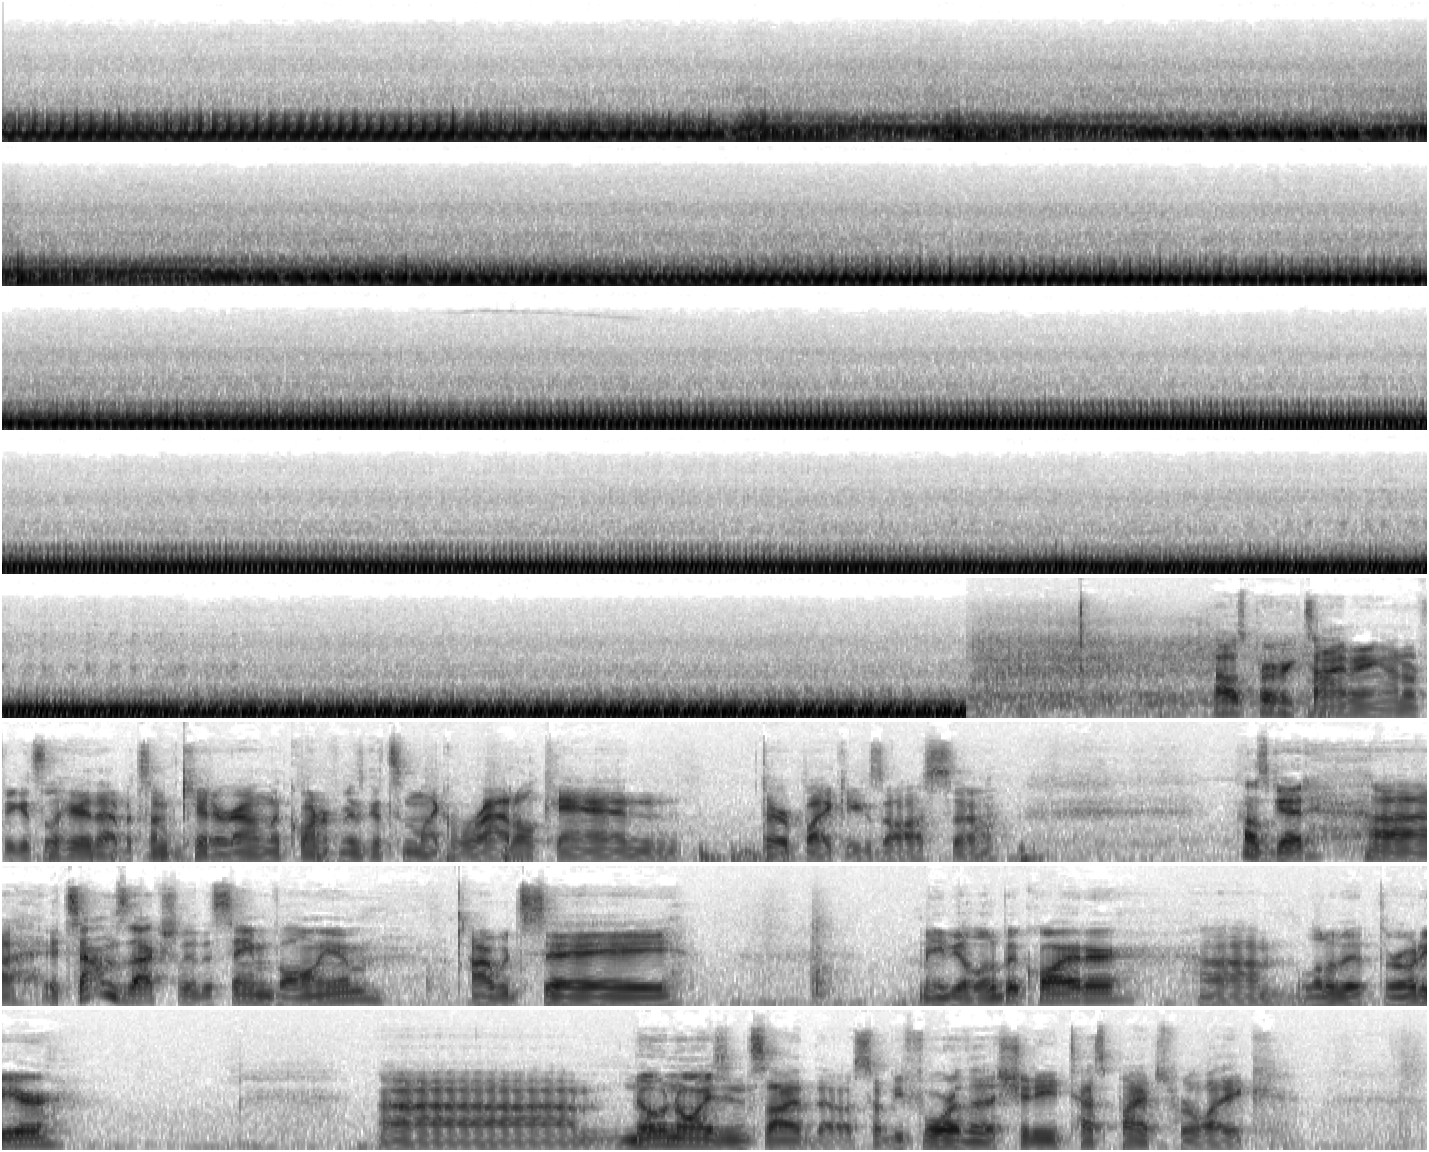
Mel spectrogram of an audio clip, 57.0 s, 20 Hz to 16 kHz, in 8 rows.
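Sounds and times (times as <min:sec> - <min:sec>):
car engine revving and idling: 0:00.0 - 0:38.2.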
